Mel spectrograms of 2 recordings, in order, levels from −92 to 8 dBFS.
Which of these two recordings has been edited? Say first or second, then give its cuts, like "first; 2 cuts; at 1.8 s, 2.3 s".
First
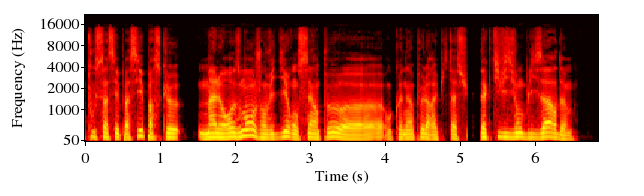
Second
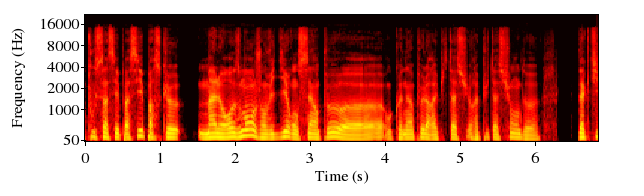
first; 1 cut; at 5.1 s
